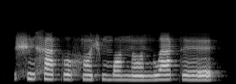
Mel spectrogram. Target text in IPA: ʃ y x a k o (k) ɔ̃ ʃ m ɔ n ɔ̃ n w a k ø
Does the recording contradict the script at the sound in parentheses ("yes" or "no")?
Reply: yes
